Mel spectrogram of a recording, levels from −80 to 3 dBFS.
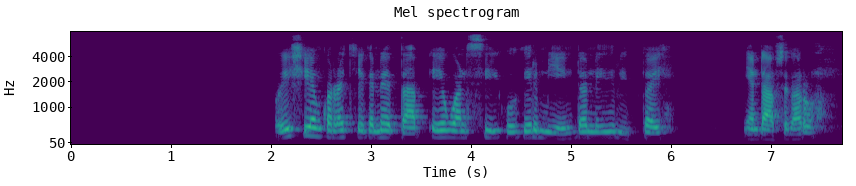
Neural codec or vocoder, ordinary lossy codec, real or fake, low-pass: none; none; real; 7.2 kHz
